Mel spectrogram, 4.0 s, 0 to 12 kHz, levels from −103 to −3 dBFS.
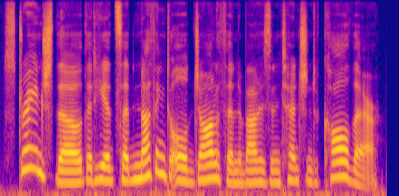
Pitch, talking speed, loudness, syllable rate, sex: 195 Hz, 240 wpm, -17 LUFS, 6.4 syllables/s, female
